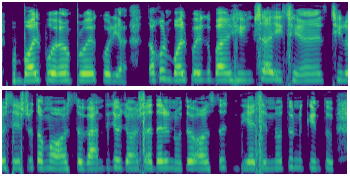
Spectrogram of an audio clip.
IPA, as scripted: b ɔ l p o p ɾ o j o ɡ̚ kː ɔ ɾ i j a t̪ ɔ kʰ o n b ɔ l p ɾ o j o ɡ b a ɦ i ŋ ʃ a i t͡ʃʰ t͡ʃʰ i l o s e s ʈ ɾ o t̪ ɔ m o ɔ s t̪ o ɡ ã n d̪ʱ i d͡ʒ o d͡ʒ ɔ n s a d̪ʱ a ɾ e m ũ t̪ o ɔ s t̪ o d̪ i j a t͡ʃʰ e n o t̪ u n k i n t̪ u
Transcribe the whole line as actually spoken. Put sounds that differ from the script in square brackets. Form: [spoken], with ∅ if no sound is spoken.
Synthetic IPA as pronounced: b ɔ l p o p ɾ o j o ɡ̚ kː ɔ ɾ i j a t̪ ɔ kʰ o n b ɔ l p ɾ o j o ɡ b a ɦ i ŋ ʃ a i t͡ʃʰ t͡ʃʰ i l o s e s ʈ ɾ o t̪ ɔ m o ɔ s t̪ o ɡ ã n d̪ʱ i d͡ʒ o d͡ʒ ɔ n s a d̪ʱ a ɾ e [n] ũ t̪ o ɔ s t̪ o d̪ i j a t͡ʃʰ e n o t̪ u n k i n t̪ u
